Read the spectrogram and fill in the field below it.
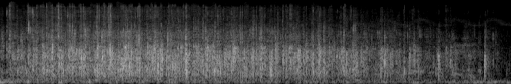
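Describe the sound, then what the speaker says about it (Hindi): An audience applauds at a Gorkha Brigade event in Pokhara, a dense, steady burst of clapping from a large crowd that carries on for several seconds before thinning out. "एक बार सबले ताली मारे रहा"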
